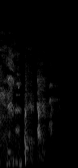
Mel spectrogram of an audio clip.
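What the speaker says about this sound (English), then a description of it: "Christians stay coughing into the fucking mic like he's singing" A man coughs into a podcast microphone, three quick harsh bursts close to the mic, then silence.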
